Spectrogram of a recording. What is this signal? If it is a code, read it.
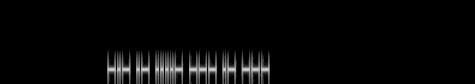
Morse code, heard as a keyed tone, about 50 wpm, 700 Hz. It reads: KA4OAO
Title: USA Call Signs 50wpm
